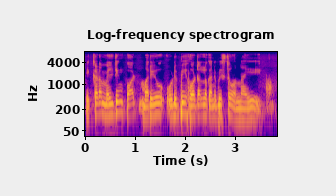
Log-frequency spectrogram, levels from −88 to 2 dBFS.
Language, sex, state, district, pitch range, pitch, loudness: Telugu, male, Telangana, Hyderabad, 125-145 Hz, 130 Hz, -17 LUFS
